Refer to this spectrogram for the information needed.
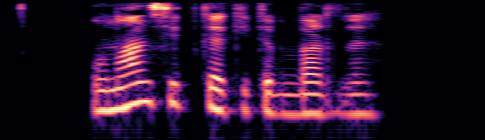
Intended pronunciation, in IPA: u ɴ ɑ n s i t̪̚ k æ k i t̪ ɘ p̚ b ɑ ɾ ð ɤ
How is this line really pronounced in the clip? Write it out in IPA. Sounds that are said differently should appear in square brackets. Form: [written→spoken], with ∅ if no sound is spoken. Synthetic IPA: u [ɴ→n] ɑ n s i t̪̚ k æ k i t̪ ɘ p̚ b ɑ ɾ ð ɤ

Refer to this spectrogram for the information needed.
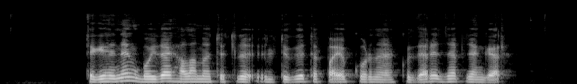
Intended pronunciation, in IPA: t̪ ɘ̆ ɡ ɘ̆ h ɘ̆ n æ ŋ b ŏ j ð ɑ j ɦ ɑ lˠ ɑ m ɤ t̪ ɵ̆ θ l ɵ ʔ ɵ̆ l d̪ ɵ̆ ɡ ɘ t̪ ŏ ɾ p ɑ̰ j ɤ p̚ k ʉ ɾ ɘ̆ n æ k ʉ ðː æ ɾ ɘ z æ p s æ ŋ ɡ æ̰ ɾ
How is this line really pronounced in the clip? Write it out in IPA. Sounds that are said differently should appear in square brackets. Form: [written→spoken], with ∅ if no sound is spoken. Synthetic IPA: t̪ ɘ̆ ɡ ɘ̆ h ɘ̆ n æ ŋ b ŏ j ð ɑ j ɦ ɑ lˠ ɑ m ɤ t̪ ɵ̆ θ l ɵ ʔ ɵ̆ l [d̪→t̪] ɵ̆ ɡ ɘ t̪ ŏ ɾ p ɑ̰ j ɤ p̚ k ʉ ɾ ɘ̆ n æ k ʉ ðː æ ɾ ɘ z æ p [s→z] æ ŋ ɡ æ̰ ɾ

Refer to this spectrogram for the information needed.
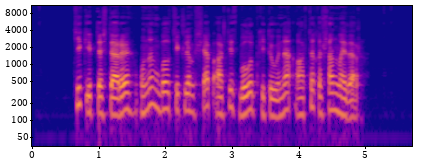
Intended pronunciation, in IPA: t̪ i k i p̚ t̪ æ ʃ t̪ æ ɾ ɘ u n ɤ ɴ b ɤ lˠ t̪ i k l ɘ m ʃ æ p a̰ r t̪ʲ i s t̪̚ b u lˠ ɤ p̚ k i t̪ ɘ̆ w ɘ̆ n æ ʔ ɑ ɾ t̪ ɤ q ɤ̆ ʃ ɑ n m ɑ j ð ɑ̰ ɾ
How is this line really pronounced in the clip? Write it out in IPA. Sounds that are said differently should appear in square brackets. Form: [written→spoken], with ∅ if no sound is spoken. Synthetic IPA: t̪ i k i p̚ t̪ æ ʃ t̪ æ ɾ ɘ u n ɤ ɴ b ɤ lˠ t̪ i k l ɘ m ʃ æ p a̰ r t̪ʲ i s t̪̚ b u lˠ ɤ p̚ k i t̪ ɘ̆ w ɘ̆ n æ ʔ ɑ ɾ t̪ ɤ q ɤ̆ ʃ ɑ n m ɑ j ð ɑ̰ ɾ

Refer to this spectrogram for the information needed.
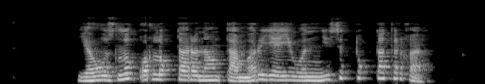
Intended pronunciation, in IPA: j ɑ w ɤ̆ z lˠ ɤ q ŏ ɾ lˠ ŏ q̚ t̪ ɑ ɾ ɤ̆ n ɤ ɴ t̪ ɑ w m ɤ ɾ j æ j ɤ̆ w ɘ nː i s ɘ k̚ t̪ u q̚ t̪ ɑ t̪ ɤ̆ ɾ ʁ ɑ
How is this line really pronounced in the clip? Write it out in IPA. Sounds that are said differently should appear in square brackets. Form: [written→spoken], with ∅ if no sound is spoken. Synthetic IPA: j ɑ w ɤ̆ z lˠ ɤ q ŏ ɾ lˠ ŏ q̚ t̪ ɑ ɾ ɤ̆ n ɤ ɴ t̪ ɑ [w→∅] m ɤ ɾ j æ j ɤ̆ w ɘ nː i s ɘ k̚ t̪ u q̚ t̪ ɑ t̪ ɤ̆ ɾ ʁ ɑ

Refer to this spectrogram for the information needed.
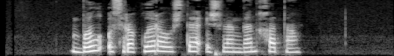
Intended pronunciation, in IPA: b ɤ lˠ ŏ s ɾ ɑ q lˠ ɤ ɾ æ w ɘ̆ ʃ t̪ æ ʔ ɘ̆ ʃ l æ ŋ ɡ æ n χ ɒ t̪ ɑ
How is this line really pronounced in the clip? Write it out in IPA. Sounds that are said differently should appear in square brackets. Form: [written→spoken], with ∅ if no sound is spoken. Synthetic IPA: b ɤ lˠ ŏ s ɾ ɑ q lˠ ɤ ɾ æ w ɘ̆ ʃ t̪ æ ʔ ɘ̆ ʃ l æ ŋ ɡ æ n χ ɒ t̪ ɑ

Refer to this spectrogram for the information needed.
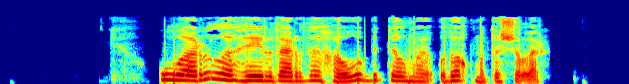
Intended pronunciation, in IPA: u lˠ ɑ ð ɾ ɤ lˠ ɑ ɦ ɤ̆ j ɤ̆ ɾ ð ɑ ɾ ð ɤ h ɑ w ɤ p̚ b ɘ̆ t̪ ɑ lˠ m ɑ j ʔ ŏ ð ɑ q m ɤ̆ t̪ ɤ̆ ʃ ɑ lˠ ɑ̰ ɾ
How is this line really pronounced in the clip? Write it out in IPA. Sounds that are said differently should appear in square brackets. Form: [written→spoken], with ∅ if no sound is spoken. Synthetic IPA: u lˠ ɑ [ð→∅] ɾ ɤ lˠ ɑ ɦ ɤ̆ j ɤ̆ ɾ ð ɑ ɾ ð ɤ h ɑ w ɤ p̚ b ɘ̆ t̪ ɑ lˠ m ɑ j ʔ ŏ ð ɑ q m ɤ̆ t̪ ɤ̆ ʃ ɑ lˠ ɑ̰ ɾ

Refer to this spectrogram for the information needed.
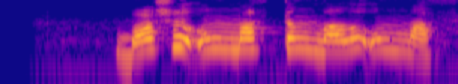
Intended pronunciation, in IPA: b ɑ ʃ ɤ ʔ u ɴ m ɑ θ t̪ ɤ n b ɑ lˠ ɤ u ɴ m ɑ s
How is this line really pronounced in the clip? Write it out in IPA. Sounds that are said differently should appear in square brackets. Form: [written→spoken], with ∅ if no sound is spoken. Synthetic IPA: b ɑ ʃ ɤ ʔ u ɴ m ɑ θ t̪ ɤ [n→ɴ] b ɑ lˠ ɤ u ɴ m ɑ [s→θ]

